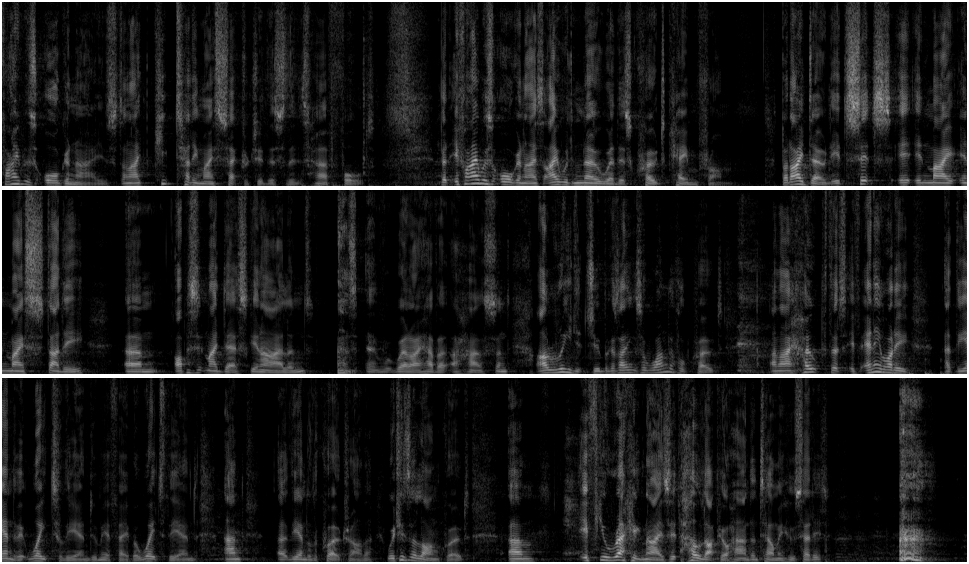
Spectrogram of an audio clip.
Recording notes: Recorded at the 2002 International Achievement Summit in Dublin, Ireland. Speaks to the Academy's student delegates about the relevance of the arts in the world today.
